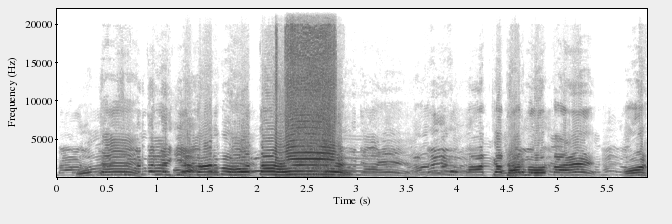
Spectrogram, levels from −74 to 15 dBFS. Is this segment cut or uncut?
uncut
